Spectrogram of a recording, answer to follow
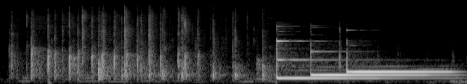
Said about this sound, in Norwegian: Han bør jo liksom få eh, applaus for å overleve det, da.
